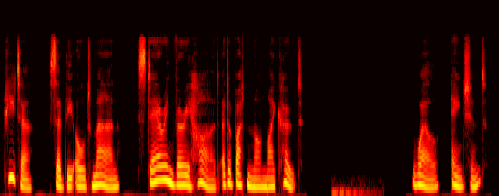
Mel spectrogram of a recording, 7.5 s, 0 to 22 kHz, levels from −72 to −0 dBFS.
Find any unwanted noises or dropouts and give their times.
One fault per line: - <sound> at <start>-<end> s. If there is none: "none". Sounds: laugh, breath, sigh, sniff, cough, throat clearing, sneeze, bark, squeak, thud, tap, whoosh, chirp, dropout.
- thud at 5.0-5.8 s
